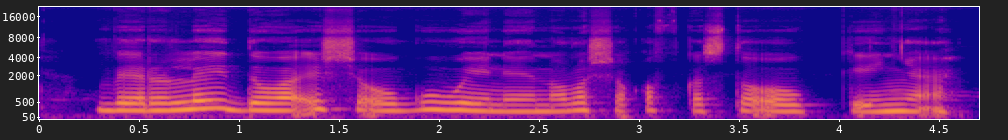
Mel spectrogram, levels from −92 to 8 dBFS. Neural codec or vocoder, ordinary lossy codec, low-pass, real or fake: none; none; none; real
